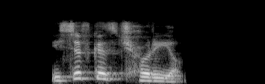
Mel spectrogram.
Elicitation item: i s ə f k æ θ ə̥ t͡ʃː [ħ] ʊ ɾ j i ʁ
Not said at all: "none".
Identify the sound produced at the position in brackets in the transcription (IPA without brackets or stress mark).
ħ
